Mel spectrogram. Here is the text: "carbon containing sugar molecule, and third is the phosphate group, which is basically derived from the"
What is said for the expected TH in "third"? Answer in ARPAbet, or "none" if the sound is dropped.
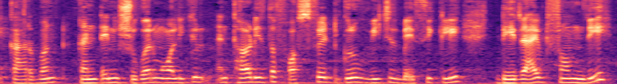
T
